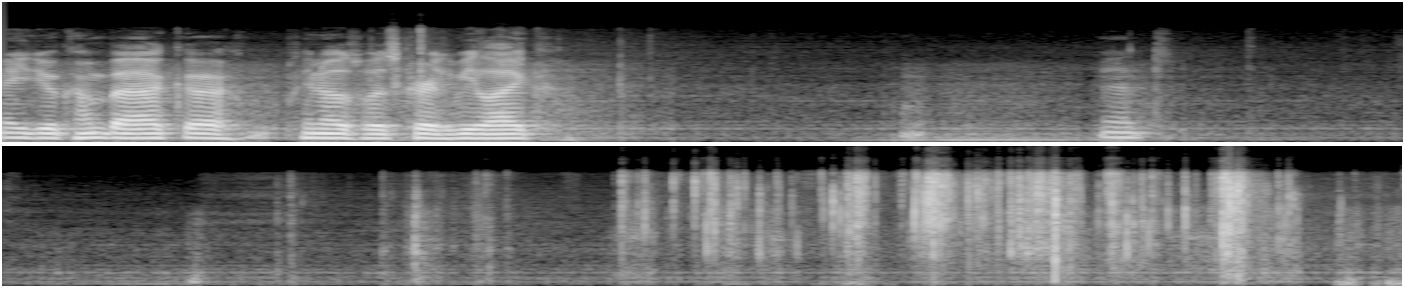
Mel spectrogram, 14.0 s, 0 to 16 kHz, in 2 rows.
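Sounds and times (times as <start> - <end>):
foil wrapper crinkling and tearing: 9.0 - 13.7.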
